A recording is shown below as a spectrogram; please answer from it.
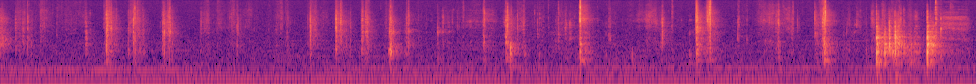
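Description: A deck of oracle cards being shuffled by hand: irregular soft snaps and slaps of card stock, with a quicker flurry near the end.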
